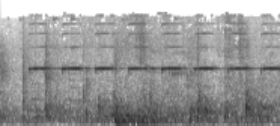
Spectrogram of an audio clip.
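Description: A security gate alarm at the entrance of the Wonderland exhibition in Brussels beeps with a steady high-pitched electronic tone, repeating in short pulses as each visitor passes through, over a busy background of footsteps and crowd murmur.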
